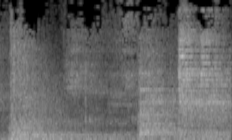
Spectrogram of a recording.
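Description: Loaded barbell and its weight plates being handled on a weightlifting platform, giving two heavy thuds, one near the start and one about a second and a half in, that ring on in a large reverberant hall.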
